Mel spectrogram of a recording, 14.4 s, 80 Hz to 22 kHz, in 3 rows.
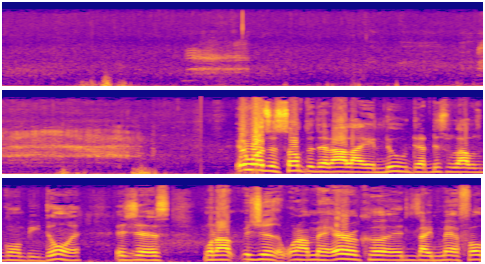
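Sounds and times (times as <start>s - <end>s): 
low rumble of wind outdoors: 0.0s - 13.0s
goats bleating: 1.8s - 2.5s, 4.7s - 6.4s
speech: 7.2s - 14.3s.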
